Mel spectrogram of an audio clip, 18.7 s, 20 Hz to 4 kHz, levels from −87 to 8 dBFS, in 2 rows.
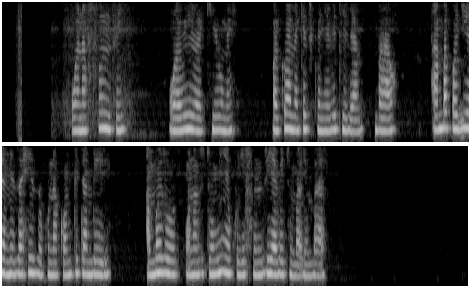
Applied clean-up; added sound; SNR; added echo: none; none; none; none.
